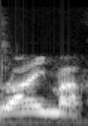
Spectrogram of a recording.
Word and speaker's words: Roraima: That's spelled R-O-R-A-M-A. – A-I-M-A. – A-I-M-A, is it? – Rama. R-O-R-A... – I-M-A. – Hang on. R-O-R... – A-I-M-A. – A-I-M-A.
